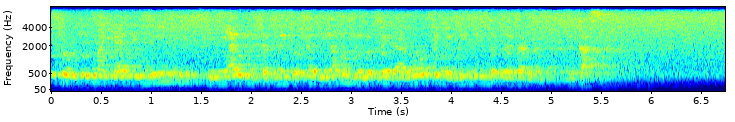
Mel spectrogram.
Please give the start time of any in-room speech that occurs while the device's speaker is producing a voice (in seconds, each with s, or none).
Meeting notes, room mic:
none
